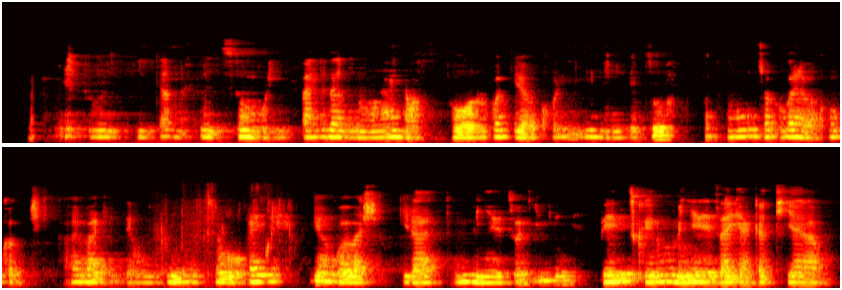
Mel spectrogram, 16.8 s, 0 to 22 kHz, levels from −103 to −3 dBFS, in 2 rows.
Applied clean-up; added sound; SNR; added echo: neural mask model DeepFilterNet 3.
